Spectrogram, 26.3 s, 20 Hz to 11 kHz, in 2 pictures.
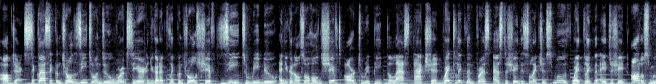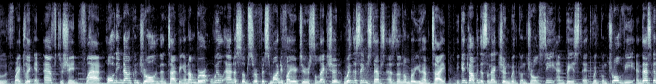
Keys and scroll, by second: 0.1 g, 1.2 ctrl+z, 1.6 g, 2.7 ctrl+z, 3.3 ctrl+shift+z, 4.4 ctrl+z, 5.7-9.2 typing, 11.9 a, 13.4 f, 14.9 ctrl+1, 15.5 ctrl+1, 16.1 ctrl+2, 16.6 ctrl+3, 17.0 ctrl+1, 17.4 ctrl+2, 19.3 1, 19.5 2, 19.7 3, 23.5 ctrl+c, 24.9 ctrl+v.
